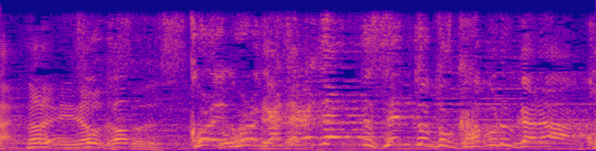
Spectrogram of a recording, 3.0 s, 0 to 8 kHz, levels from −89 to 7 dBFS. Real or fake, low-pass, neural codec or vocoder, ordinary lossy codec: real; 7.2 kHz; none; none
